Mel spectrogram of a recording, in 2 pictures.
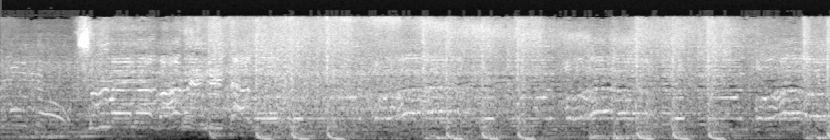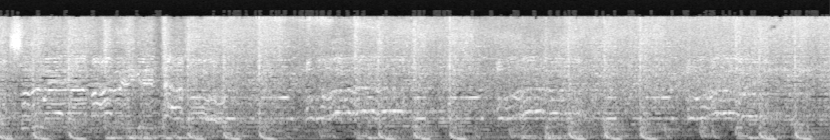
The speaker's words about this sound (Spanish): tenemos una cabecera incluso, una música, ¿no? Que habéis traído. Sí. Vamos a escucharla un poquito.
